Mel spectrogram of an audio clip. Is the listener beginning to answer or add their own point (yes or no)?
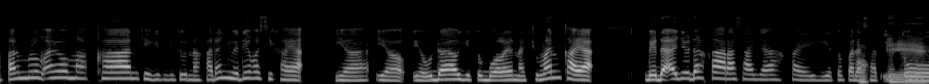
yes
